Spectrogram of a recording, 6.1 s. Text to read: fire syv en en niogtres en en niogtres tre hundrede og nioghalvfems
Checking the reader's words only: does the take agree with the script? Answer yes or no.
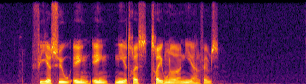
no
